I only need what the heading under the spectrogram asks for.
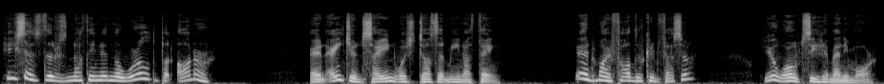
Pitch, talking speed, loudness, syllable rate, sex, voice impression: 155 Hz, 185 wpm, -20 LUFS, 5.6 syllables/s, male, masculine, adult-like, very middle-aged, thick, tensed, powerful, very bright, soft, clear, slightly fluent, cool, intellectual, very refreshing, slightly calm, friendly, reassuring, very unique, slightly elegant, wild, very lively, slightly kind, intense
